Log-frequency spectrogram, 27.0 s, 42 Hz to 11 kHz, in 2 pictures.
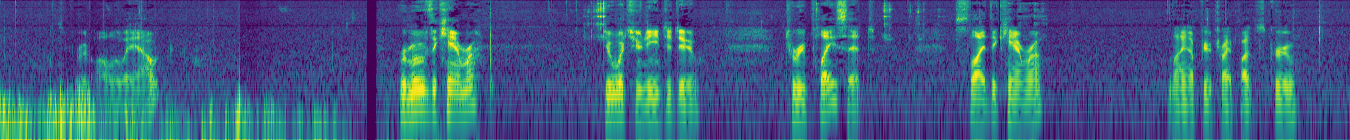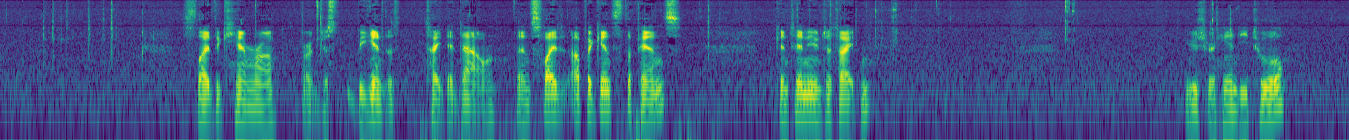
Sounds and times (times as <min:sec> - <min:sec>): Speech: 0:00.8 - 0:01.6, 0:04.0 - 0:04.9, 0:06.0 - 0:07.1, 0:07.8 - 0:08.8, 0:09.6 - 0:10.5, 0:11.7 - 0:13.0, 0:15.3 - 0:20.4, 0:21.3 - 0:22.3, 0:25.4 - 0:26.4.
